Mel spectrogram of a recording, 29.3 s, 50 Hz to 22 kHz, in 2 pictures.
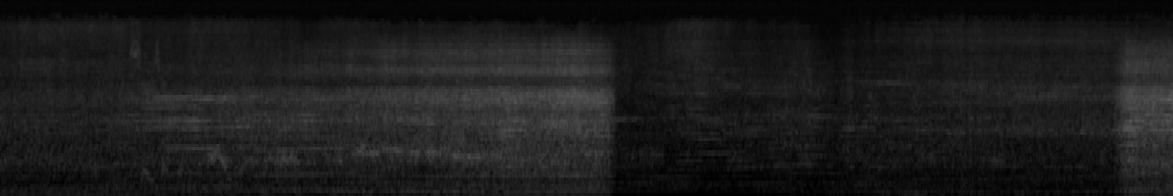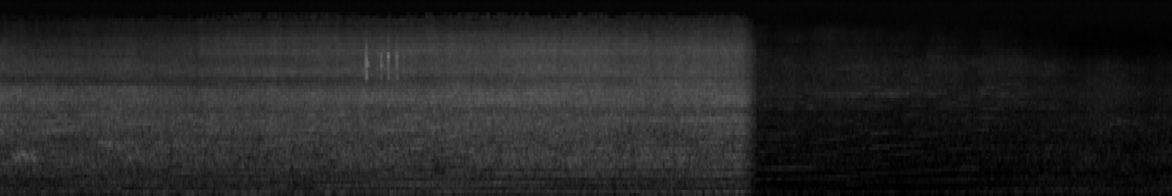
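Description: Pack of IAME X30 125cc two-stroke kart engines racing past, their pitch rising and falling as they accelerate and brake. The sound swells, drops away abruptly about 8 seconds in, returns loud about halfway through, then falls away sharply again near the end.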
